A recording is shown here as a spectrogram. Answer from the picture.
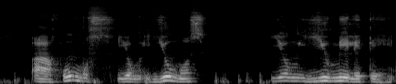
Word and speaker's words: humus: Yung humus may h pero hindi pronounce ang H. Ah humus yung humus yung humility.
